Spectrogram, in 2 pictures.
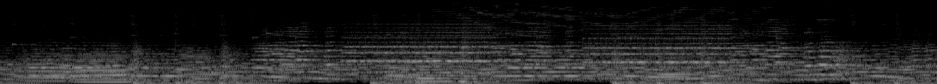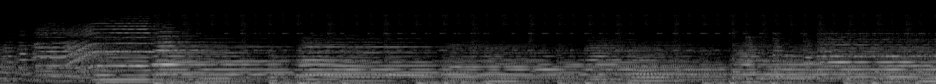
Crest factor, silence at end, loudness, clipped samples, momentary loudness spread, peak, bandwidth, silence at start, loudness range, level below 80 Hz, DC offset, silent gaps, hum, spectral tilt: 18 dB; 0 s; -36 LUFS; under 0.1%; 7 LU; -18 dBFS; over 20 kHz; 0 s; 5 LU; -48 dBFS; under 0.1%; none; none; -5 dB/octave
